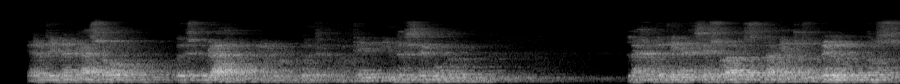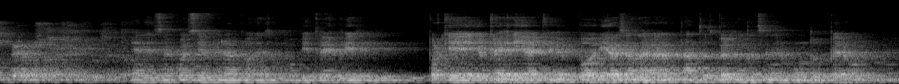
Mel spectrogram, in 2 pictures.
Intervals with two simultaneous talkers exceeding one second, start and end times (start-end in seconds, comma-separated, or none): none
